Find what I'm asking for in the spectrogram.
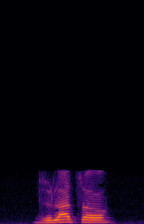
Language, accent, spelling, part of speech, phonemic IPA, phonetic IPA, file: Armenian, Eastern Armenian, ձուլածո, adjective / noun, /d͡zulɑˈt͡so/, [d͡zulɑt͡só], Hy-ձուլածո.ogg
- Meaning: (adjective) moulded, cast; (noun) moulding, something moulded, cast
